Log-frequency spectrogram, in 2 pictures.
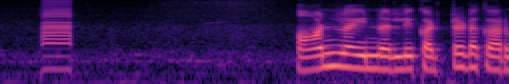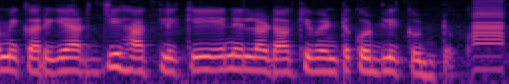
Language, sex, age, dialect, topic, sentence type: Kannada, female, 25-30, Coastal/Dakshin, banking, question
